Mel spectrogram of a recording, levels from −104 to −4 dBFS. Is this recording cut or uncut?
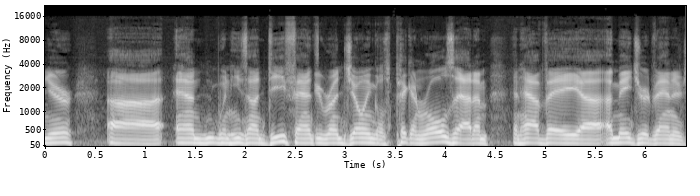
cut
